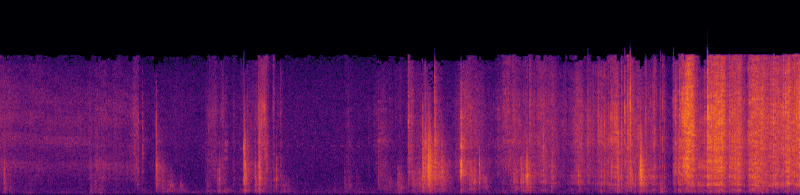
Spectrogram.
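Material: Paper.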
